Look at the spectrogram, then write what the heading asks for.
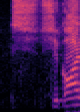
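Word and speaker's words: Eschscholtz: में जो है वो शिकॉल ने, इसको शिकॉल प्रोनाउंस करते हैं, स्पेलिंग है इसकी ESCSCHOLTZ के। शिकॉल जो है, शिकॉल ने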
